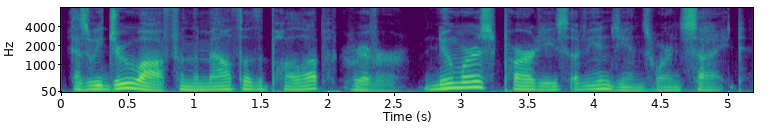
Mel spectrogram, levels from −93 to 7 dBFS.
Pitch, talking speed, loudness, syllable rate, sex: 120 Hz, 210 wpm, -19 LUFS, 5.1 syllables/s, male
